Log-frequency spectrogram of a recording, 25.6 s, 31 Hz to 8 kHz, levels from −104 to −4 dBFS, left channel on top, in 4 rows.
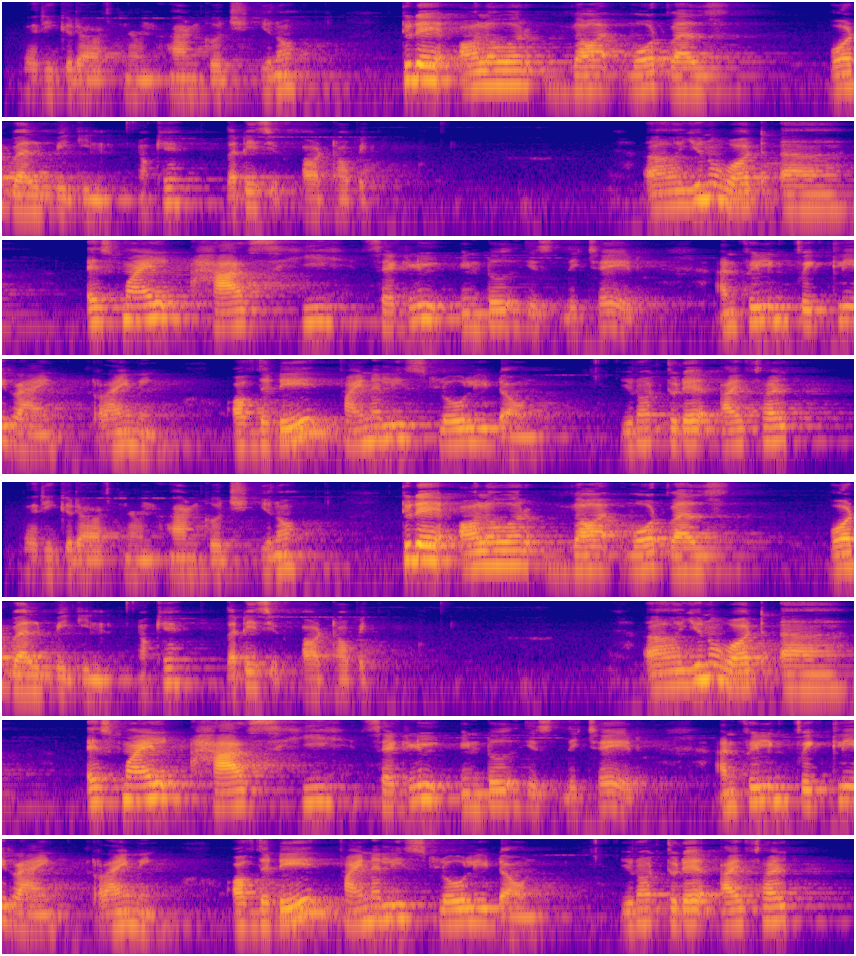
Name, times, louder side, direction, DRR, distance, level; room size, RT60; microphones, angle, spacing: voice 1, 0.2-2.3 3.0-5.4 6.2-7.8 8.1-9.1 11.2-12.7 13.4-17.6 18.1-20.4 20.9-23.2 23.8-25.1, right 2 dB, 20° right, 0.8 m, -31 dB
27.0 x 24.0 x 8.7 m
head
